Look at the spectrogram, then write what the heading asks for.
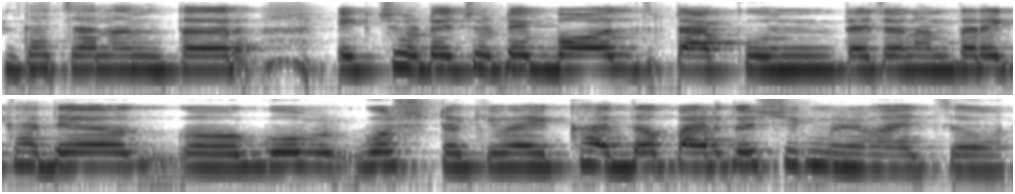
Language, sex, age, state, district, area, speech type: Marathi, female, 18-30, Maharashtra, Sindhudurg, rural, spontaneous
